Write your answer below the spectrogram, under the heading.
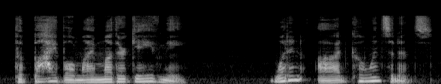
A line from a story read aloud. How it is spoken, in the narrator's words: shivered slightly as he murmured to himself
